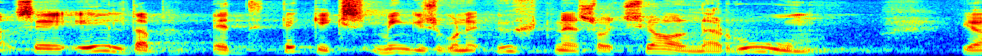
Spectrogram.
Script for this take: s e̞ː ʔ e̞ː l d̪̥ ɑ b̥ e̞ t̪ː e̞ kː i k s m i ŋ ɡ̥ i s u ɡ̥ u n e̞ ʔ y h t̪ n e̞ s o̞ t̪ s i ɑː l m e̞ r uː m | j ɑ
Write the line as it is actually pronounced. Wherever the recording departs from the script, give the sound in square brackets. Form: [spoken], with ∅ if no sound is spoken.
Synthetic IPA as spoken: s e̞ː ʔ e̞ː l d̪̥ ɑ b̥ e̞ t̪ː e̞ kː i k s m i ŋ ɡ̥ i s u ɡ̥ u n e̞ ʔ y h t̪ n e̞ s o̞ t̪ s i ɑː l [n] e̞ r uː m | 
